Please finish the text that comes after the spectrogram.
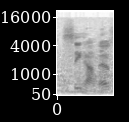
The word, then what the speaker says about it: Sija: Sija, that's it. You pronounced it correctly.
